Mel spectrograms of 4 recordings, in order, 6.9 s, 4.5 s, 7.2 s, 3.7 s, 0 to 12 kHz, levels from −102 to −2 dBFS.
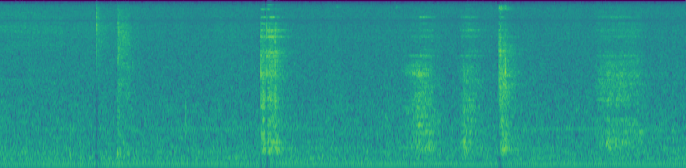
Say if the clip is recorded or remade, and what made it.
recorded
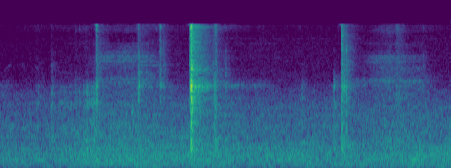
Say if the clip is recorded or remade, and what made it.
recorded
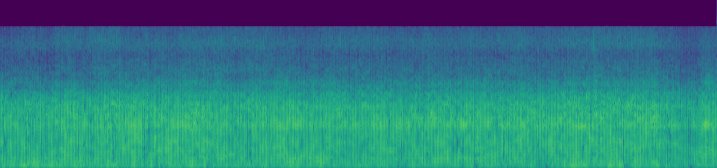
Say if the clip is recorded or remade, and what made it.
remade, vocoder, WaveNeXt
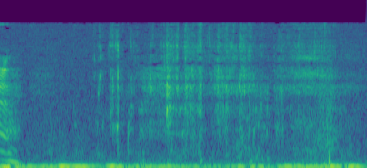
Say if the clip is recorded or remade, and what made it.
recorded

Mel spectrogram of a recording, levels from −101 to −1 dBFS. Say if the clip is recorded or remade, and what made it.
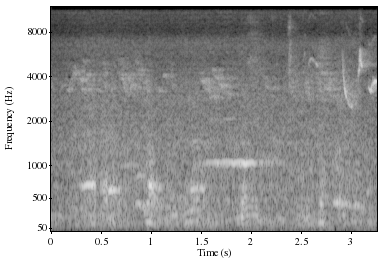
remade, vocoder, Vocos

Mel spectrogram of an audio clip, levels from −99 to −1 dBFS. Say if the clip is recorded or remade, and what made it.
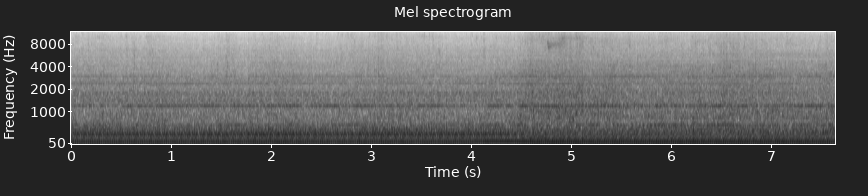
recorded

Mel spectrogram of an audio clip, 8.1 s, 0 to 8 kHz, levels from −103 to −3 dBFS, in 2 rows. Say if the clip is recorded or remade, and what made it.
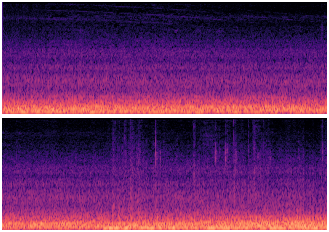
recorded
